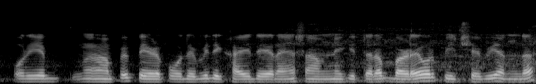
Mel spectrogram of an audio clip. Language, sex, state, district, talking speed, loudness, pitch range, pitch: Hindi, male, Bihar, Lakhisarai, 200 wpm, -24 LUFS, 125-135 Hz, 130 Hz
